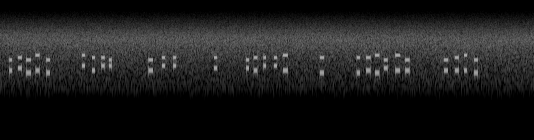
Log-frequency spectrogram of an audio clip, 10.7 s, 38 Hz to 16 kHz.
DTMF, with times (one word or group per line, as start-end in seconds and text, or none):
0.2-1.0 48161
1.6-2.2 #50*
3.0-3.5 400
4.3-4.3 8
4.9-5.8 75006
6.4-6.5 2
7.1-8.2 253764
8.9-9.6 4561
